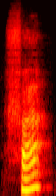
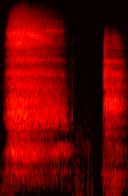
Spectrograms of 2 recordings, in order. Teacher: F is made with your top teeth going over your bottom lip, and you blow. Only air. And it's not fa, it's just f.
